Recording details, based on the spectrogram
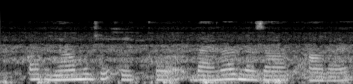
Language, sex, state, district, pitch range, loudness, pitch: Hindi, female, Madhya Pradesh, Dhar, 185-230 Hz, -15 LUFS, 215 Hz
